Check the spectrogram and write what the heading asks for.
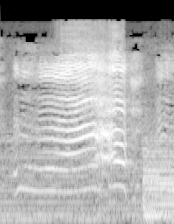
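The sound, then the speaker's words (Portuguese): A sick baby wails in a sustained, high-pitched cry that rises and wavers, fairly loud, before breaking into a lower, fuller sob near the end. “Agora o bebê está doente e os pais preocupados.”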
